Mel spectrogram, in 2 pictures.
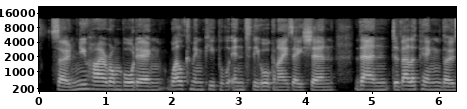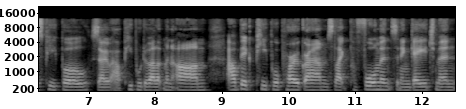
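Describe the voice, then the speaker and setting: Her voice is very deep and low, with a flat, monotone delivery. This woman keeps a moderate pace against a quiet background. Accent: British. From England, Devon. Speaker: HR director. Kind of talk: interview.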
